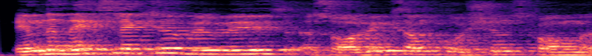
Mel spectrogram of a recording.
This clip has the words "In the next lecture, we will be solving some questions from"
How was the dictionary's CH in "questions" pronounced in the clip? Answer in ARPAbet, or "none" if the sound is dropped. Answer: SH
